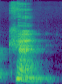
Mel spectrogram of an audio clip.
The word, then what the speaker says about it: can: So in a sentence, can, a modal, unstressed, will sound like can or ken, ken or ken.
